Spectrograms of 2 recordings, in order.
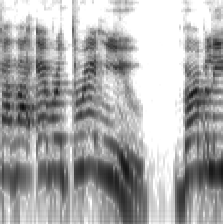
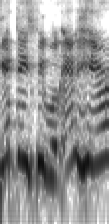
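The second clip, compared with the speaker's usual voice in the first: normal talking voice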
